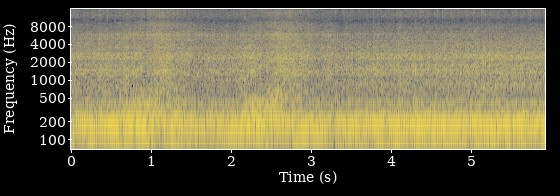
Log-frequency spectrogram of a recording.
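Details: Suzuki Bandit 600 motorcycle, hot engine, carbs synced at service, new chain kit, valve clearance not checked: steady low drone with engine clatter plus a buzzy vibration rattle when throttle is opened; vibration noise under throttle, cause unknown.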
